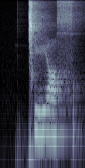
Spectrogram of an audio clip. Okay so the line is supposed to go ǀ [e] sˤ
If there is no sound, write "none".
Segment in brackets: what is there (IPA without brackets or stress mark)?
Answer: e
